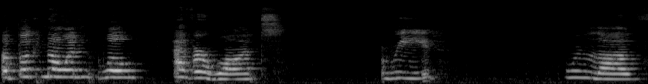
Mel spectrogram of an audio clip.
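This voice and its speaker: A woman voicing an exasperated little storybook boy in a read-aloud, theatrical and exclaiming with drawn-out dismay. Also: high-pitched, steady tone, echoey room. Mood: defeated, sulky. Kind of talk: animated picture-book read-aloud.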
